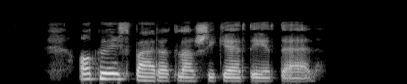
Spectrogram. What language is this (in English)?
Hungarian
